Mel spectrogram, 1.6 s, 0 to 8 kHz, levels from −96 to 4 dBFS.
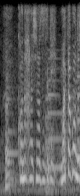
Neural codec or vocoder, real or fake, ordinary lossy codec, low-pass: none; real; Opus, 64 kbps; 7.2 kHz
